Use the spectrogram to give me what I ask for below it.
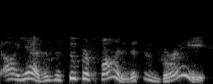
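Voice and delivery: very high-pitched mock-cheerful voice; singsong, high mock delight; gleeful clients. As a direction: imitate clients suddenly loving it. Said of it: "and now they're like".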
